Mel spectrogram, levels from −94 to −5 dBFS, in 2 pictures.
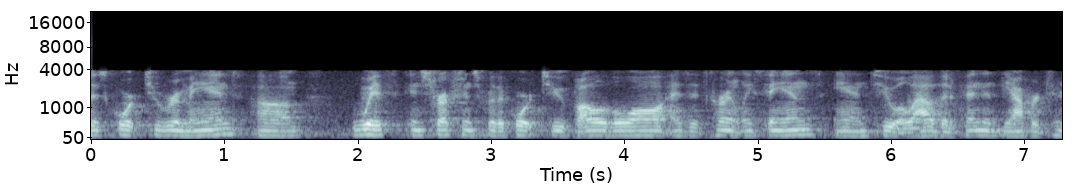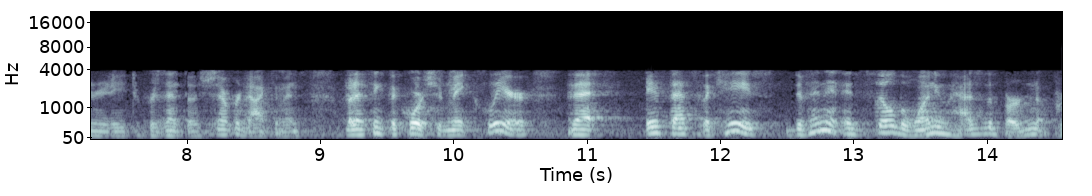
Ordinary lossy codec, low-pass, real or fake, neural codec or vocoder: AAC, 16 kbps; 7.2 kHz; real; none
